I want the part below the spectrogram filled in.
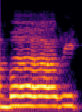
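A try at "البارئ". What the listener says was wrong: Bukan barik, barik. Hamzah. Hamzah belakang tu bukan huruf kaf.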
